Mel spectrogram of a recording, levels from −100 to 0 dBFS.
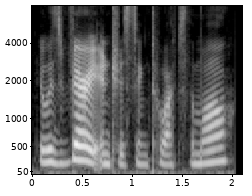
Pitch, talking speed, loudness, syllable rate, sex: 205 Hz, 230 wpm, -17 LUFS, 6.2 syllables/s, female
